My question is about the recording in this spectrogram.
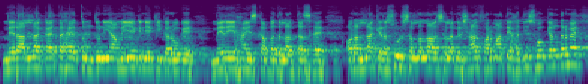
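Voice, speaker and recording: A man's voice: high-pitched, sharp tone, reverberant, slight background noise. A man with a Bengali accent preaching a humorous, exhorting fundraising sermon at a religious gathering, calling on the crowd. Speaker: maulana preacher.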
